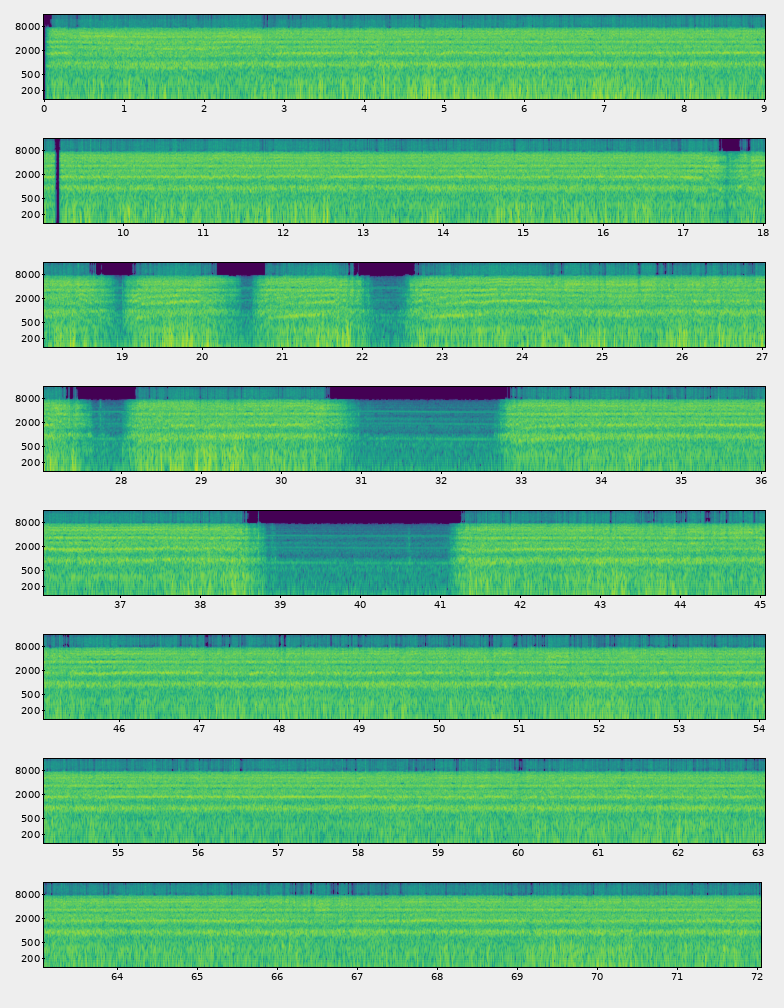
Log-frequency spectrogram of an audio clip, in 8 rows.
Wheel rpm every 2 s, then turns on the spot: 210, 230, 230, 230, 240, 230, 230, 230, 180, 120, 100, 140, 220, 130, 200, 40, 160, 230, 220, 20, 90, 220, 220, 230, 230, 230, 230, 230, 230, 230, 230, 230, 230, 230, 240, 230.
none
